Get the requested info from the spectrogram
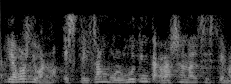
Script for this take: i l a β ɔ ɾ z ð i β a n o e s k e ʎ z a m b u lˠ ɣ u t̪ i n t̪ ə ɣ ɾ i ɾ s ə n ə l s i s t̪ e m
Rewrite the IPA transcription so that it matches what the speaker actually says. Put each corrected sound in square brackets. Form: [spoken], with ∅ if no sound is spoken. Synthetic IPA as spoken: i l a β ɔ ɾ z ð i [w] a n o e s k e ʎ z a m b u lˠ ɣ u t̪ i n t̪ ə ɣ ɾ [a] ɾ s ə n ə l s i s t̪ e m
